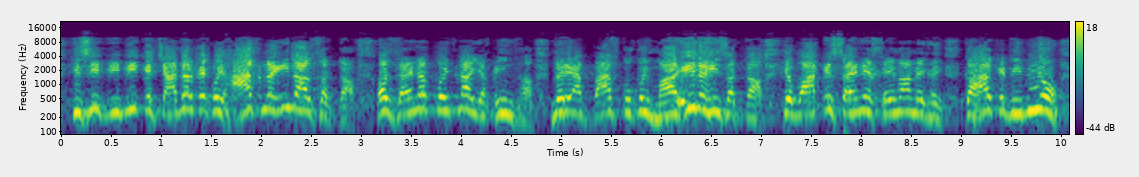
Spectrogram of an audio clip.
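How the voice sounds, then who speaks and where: Very high-pitched man preaching passionately. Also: a bit bright. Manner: dramatic storytelling, voicing the figures in quotes. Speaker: religious orator. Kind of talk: impassioned mourning sermon.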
